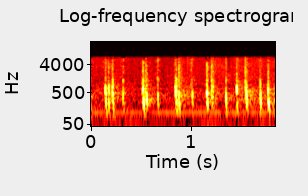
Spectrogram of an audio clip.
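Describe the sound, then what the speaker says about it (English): Horses' hooves clip-clop along a rutted, dirty frontier-town main street in an old-time radio drama, a brisk, close, rhythmic run of sharp knocks with no voices. "Cherokee and I were talking it over as our horses slowed up and we hit War Dance's rutted and dirty main street"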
